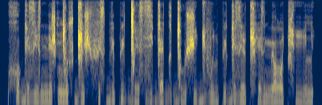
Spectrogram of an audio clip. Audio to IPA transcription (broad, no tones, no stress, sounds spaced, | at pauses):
x o ɡ e z i z nʲ a ʃ ŋ͡ǀ u s ɖ͡ʐ i ʃ fʲ ɯ s bʲ ʌ pʲ u ɡ͡ǀ e s zʲ e ɡ ɛ ɡ ʌ ɡ͡ǀ u ʃ i ɡ i v o ʎ pʲ o ɡ e z i ʈ͡ʂʰ e z mʲ u lˠ u t͡ɕʰ i l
